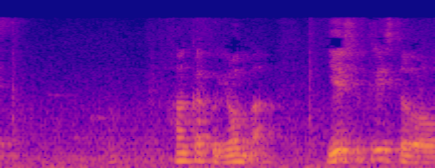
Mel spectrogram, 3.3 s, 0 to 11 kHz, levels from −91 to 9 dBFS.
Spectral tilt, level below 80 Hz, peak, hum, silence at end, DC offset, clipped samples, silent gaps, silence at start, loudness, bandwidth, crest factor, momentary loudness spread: -7.5 dB/octave; -44 dBFS; -4 dBFS; none; 0 s; under 0.1%; under 0.1%; none; 0 s; -23 LUFS; 8 kHz; 20 dB; 22 LU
